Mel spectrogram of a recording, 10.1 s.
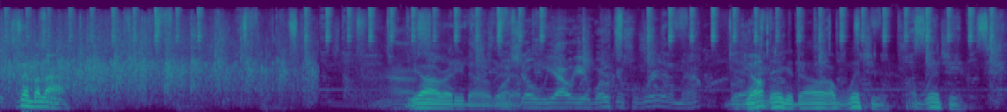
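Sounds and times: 
small group clapping: 0.0s - 3.3s
speech: 0.2s - 0.8s, 4.1s - 9.8s.

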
